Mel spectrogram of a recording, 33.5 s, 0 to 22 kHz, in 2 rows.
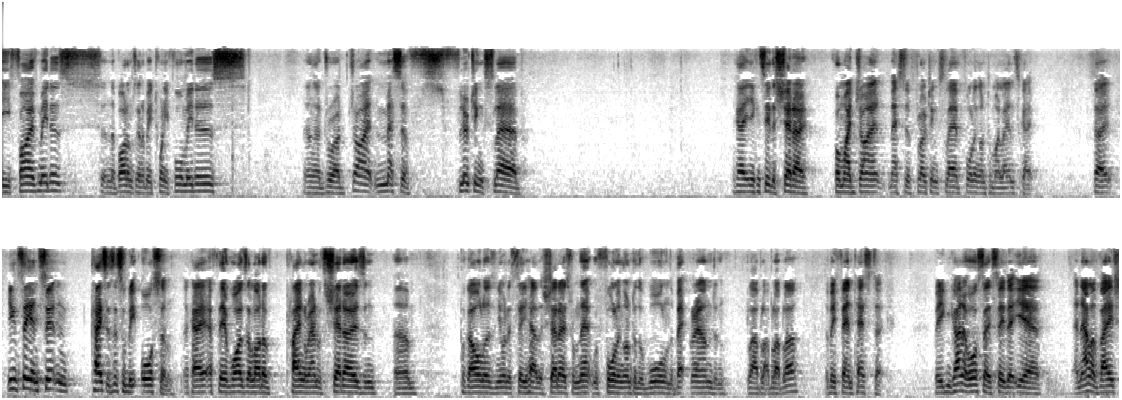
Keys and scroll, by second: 0.6 5, 3.5 2, 3.8 4.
